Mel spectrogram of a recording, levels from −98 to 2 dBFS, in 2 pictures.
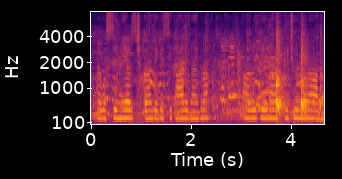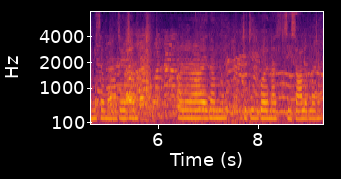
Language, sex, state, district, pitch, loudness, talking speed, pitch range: Angika, female, Bihar, Bhagalpur, 215 Hz, -23 LUFS, 130 wpm, 210-220 Hz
